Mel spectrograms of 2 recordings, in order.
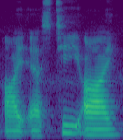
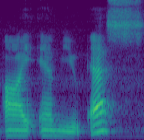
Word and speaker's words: isti: Here's how they're pronounced in English. I know that's an I with a macron over it or a hat, but here's how you pronounce it.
